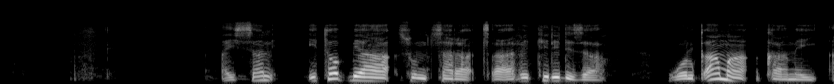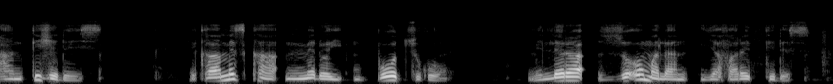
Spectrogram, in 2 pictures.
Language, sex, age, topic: Gamo, male, 25-35, government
